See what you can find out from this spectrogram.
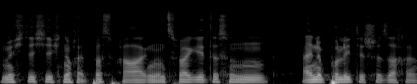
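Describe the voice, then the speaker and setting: This man's monotone, flat intonation comes through on a very clean recording with a silent background. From Karlsruhe, Germany. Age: 20s. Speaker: podcast host and nurse. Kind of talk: interview. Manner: hesitant, many fillers.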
